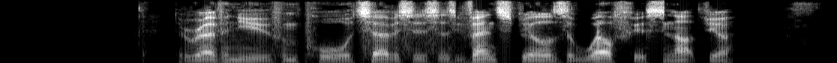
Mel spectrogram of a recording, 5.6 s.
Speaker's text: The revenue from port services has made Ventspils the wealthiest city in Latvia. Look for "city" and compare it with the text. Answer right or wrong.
wrong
